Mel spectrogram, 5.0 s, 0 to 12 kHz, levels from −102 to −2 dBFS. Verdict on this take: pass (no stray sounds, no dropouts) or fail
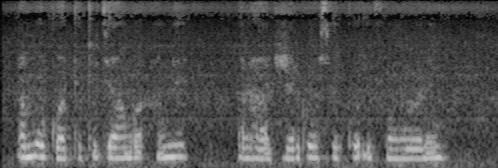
pass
